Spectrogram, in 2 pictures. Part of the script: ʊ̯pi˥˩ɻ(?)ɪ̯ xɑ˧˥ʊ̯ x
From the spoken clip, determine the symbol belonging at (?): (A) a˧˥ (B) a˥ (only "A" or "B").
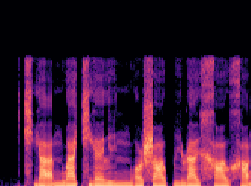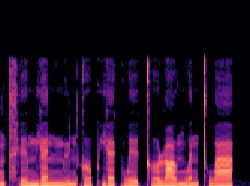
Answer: B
